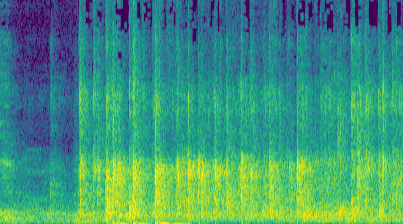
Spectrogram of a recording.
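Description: Audience clapping in a hall, starting about a second in: a dense run of hand claps.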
